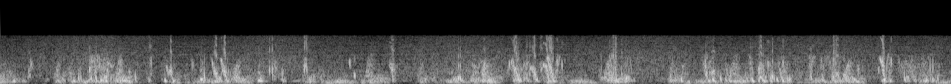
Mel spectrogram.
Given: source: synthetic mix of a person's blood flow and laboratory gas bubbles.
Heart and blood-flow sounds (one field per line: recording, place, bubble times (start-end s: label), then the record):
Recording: Doppler ultrasound of blood flow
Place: precordium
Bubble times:
0.00-0.36 s: bubbles
0.70-0.86 s: bubbles
0.89-1.23 s: bubbles
1.32-1.40 s: bubbles
1.47-1.55 s: bubbles
1.61-1.78 s: bubbles
1.90-2.34 s: bubbles
2.54-2.88 s: bubbles
3.02-3.10 s: bubbles
3.46-3.59 s: bubbles
3.88-3.99 s: bubbles
4.51-5.66 s: bubbles
6.05-6.38 s: bubbles
6.68-6.87 s: bubbles
7.02-7.36 s: bubbles
7.43-7.95 s: bubbles
8.06-8.62 s: bubbles
8.75-9.42 s: bubbles
From the record:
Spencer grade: 3 (all of the cardiac periods contain showers or single bubble signals, but not dominating or overriding the cardiac motion signals)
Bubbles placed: anywhere in the cardiac cycle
